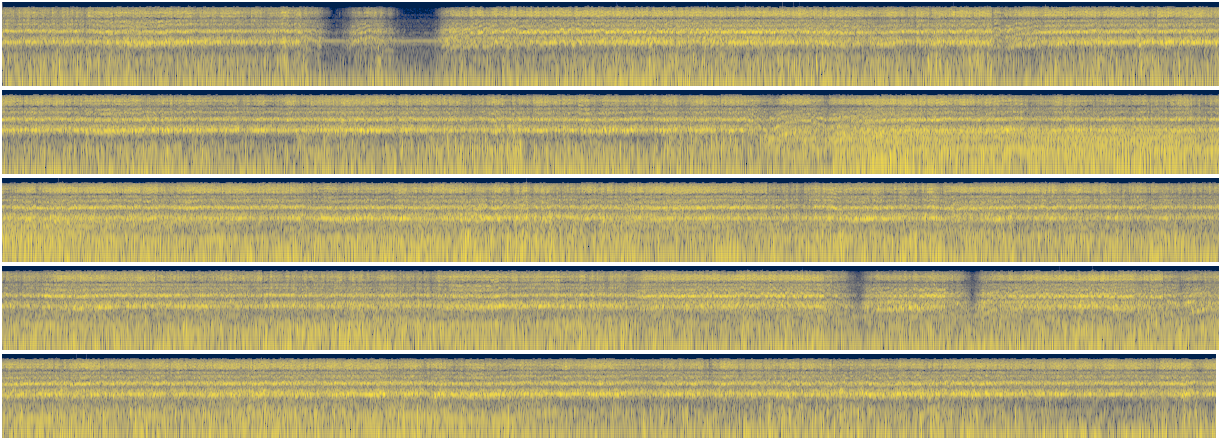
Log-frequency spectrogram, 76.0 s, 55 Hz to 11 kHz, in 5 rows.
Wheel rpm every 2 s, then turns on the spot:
230, 220, 60, 180, 190, 200, 220, 240, 230, 230, 240, 230, 150, 220, 230, 230, 230, 230, 230, 220, 230, 220, 240, 230, 240, 230, 230, 200, 130, 160, 190, 230, 230, 220, 240, 230, 230, 230.
none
